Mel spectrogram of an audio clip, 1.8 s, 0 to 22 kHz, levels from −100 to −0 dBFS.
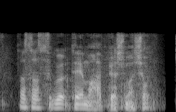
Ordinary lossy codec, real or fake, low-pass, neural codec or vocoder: none; fake; 7.2 kHz; codec, 16 kHz, 8 kbps, FunCodec, trained on LibriTTS, 25 frames a second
